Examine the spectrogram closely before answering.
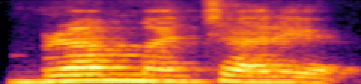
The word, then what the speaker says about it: brahmacharya: So this is called brahmacharya. It is pronounced as charya, but only C is written, but you can also write CH. Both are fine.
